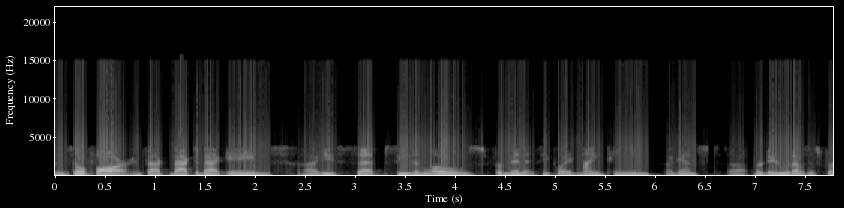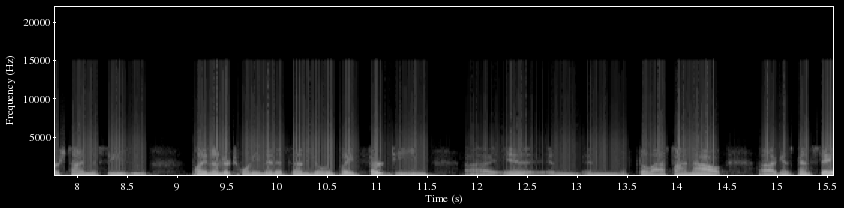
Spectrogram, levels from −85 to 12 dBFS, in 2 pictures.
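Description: Speech, coded throughout with the G.729 codec, with plainly audible damage. The voice is rebuilt from a vocal tract filter and pitch predictor, which fits about 8 kbit/s. Nothing above 4 kHz survives, so it sounds band-limited, rough and synthetic. A steady buzz at 188 Hz also runs through the whole clip. It comes from a filter restarted on every block. The filter starts each block from silence, leaving a small transient each time. The rate fits a 256-sample block, and the buzz follows the signal's level. There are also five spots of VoIP packet loss concealed by the speech codec. They fall at 1.65 to 1.73 s, just after "fact back to", and at 4.92 to 4.98 s and 6.88 to 6.94 s. Another comes at 8.49 to 8.70 s, between "his first time this" and "playing under". The last is at 12.67 to 12.83 s, just before "in the last time". About 60, 30, 30, 60 and 20 ms of audio were lost. The decoder fills each gap from its last pitch and filter with falling gain. 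The sound smears into a fading buzz or coloured noise and stays weak until the decoder recovers.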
